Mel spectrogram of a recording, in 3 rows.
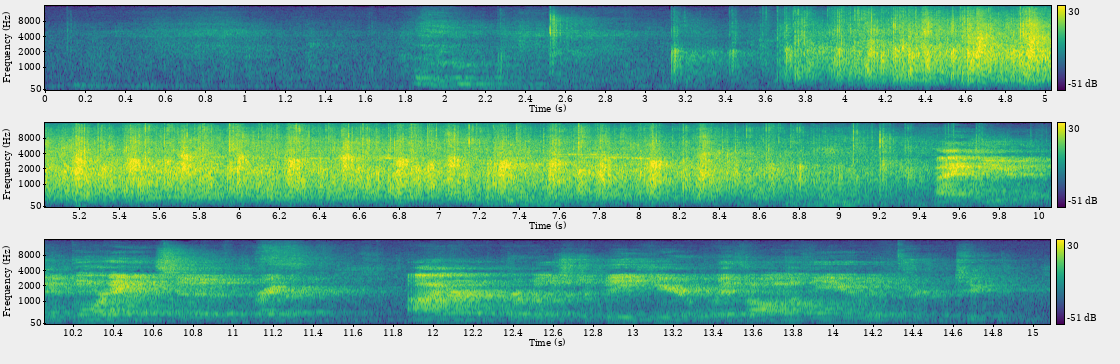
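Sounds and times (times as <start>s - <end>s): audience applauding: 2.3s - 10.0s.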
